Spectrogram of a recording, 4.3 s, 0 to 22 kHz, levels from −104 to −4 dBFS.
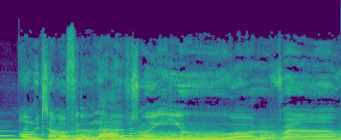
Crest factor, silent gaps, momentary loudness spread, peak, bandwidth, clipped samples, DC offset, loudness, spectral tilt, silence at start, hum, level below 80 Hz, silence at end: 10 dB; none; 5 LU; -2 dBFS; 17 kHz; under 0.1%; under 0.1%; -15 LUFS; -6 dB/octave; 0 s; none; -14 dBFS; 0 s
